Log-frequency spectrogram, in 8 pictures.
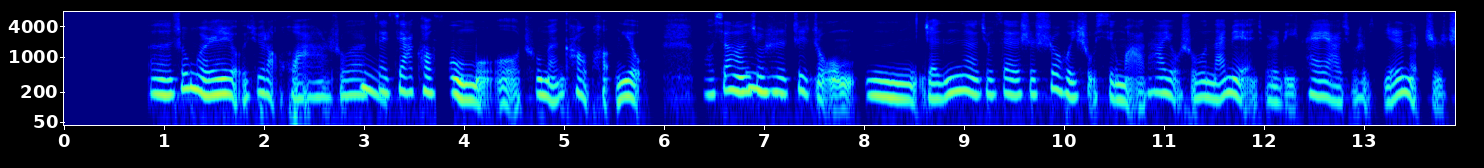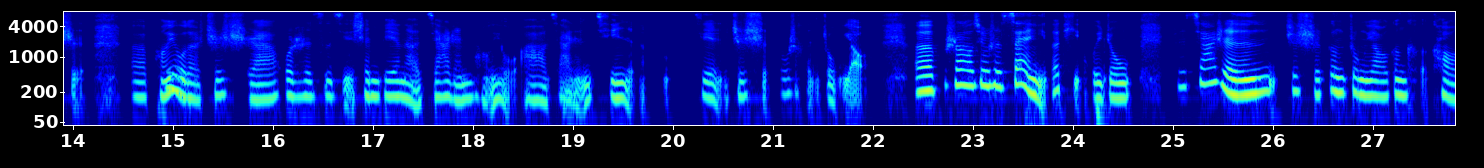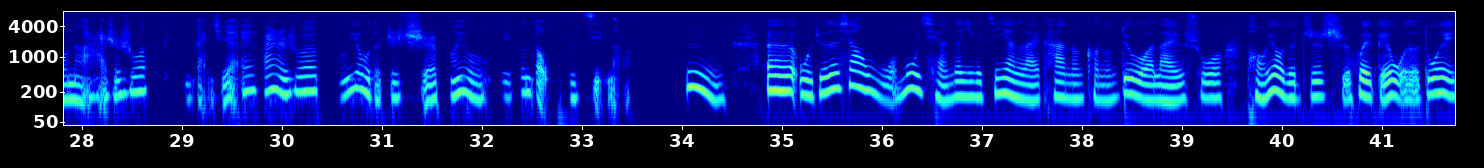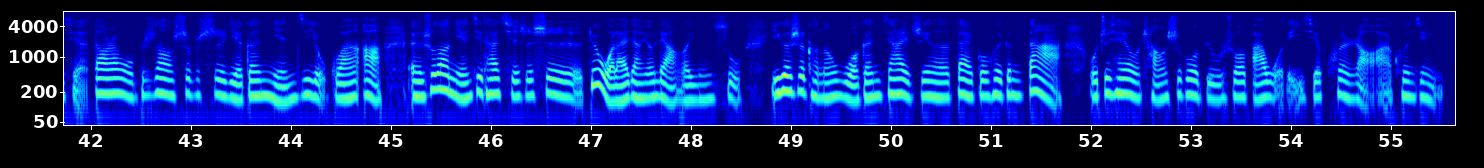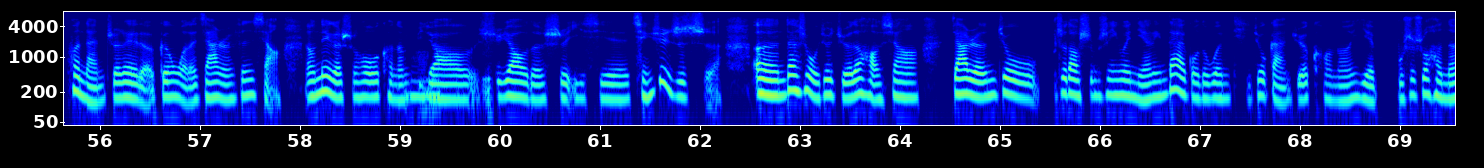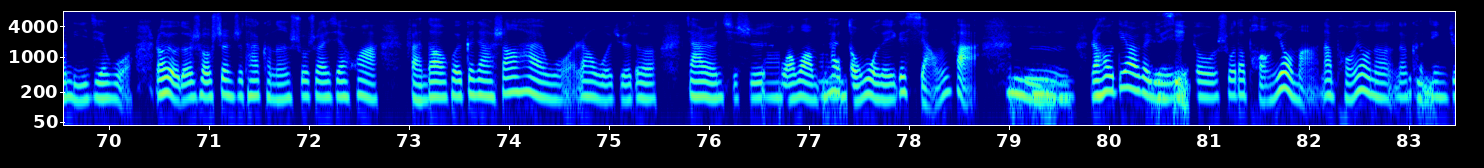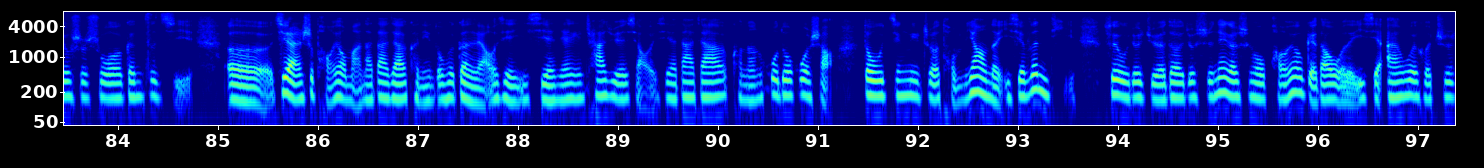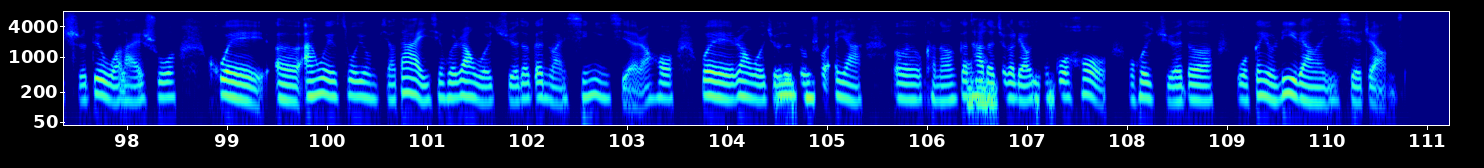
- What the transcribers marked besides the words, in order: other background noise; anticipating: "情绪支持"
- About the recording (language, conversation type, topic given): Chinese, podcast, 在面临困难时，来自家人还是朋友的支持更关键？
